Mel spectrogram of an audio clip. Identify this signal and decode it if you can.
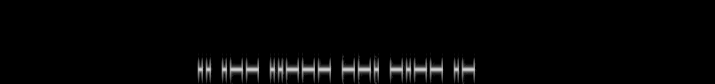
Morse code, heard as a keyed tone, about 31 wpm, 700 Hz. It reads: IW2GYA
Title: DXCC-100 Call Signs - 6 Characters - Repeated 2x - 30wpm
